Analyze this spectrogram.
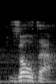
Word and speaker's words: Zolta: You are also currently working on Thong Girl versus Zolta. That's how that's pronounced, right? Exactly. Okay, Zolta.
